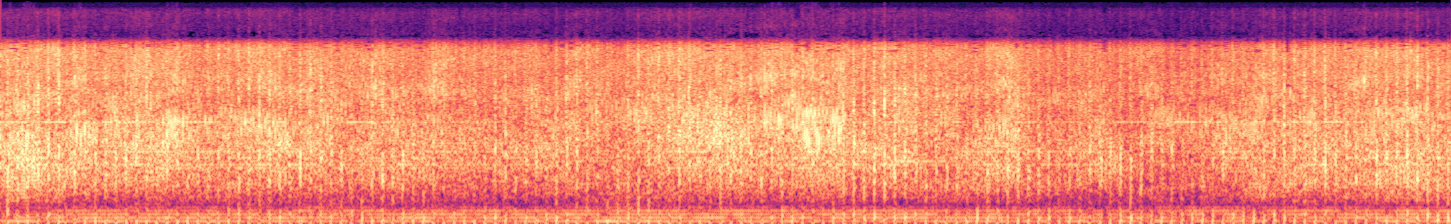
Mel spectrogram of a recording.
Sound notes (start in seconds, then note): none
